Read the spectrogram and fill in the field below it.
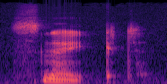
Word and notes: snaked: British English

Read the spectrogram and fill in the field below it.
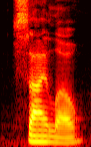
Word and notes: silo: American English

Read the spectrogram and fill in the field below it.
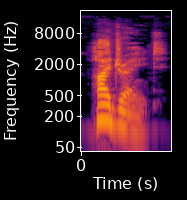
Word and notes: hydrate: Australian English

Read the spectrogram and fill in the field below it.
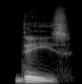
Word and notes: these: British English

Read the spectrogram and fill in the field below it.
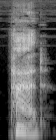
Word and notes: pad: Australian English

